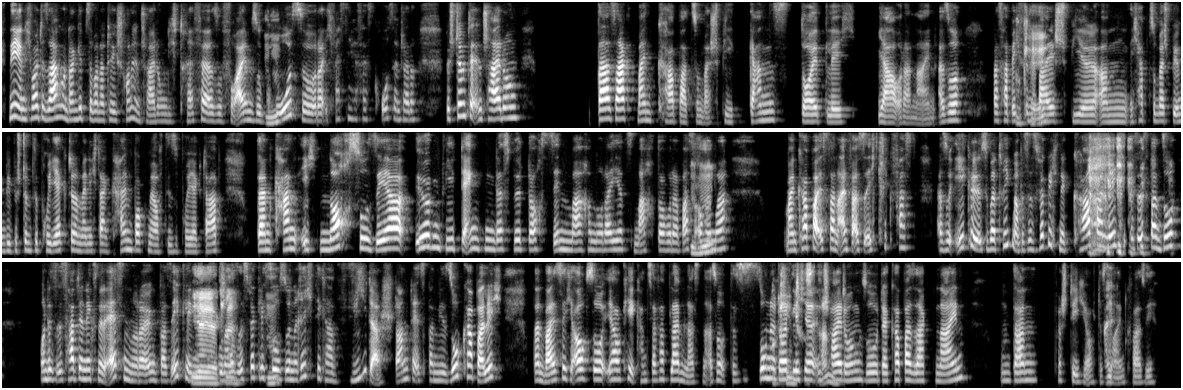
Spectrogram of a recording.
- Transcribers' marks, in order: chuckle
- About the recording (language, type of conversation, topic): German, podcast, Was hilft dir dabei, eine Entscheidung wirklich abzuschließen?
